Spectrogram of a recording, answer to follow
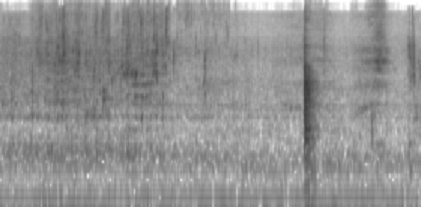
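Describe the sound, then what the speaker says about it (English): Two cups of water poured into an Instant Pot while making beef bolognese from a jarred sauce, a steady close trickle and splash that runs for several seconds and ends in a sharp knock. "Now I'm going to add my water."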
